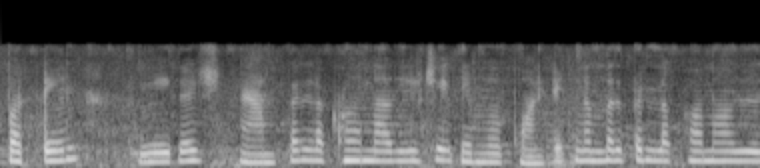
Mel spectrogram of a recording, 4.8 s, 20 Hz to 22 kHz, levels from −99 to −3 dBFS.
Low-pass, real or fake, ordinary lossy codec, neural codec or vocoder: 7.2 kHz; fake; none; codec, 16 kHz, 2 kbps, X-Codec, HuBERT features, trained on balanced general audio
